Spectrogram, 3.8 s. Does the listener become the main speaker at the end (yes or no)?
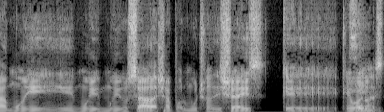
no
